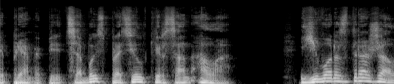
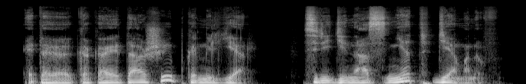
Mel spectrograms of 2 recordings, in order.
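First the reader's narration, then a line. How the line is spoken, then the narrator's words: Calm answer, priest. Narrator (Russian): спокойно ответил жрец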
